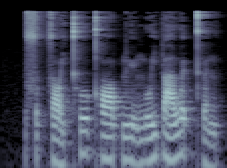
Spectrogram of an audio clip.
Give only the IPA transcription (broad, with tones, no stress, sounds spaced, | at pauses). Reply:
s ʊ˧ k̚ s ɔː˨˩ j kʰ uː˥ kʰ ɔː˧ p̚ ŋ yː˨˩ ŋ uː˨˥ j p aː˨˥ w ɵ˨˥ t̚ t̪ʰ ɵ˨˩ n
